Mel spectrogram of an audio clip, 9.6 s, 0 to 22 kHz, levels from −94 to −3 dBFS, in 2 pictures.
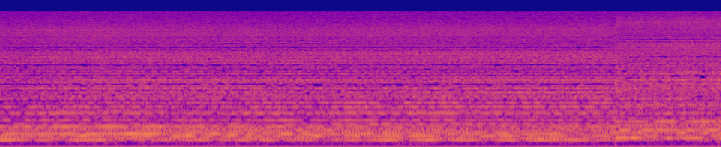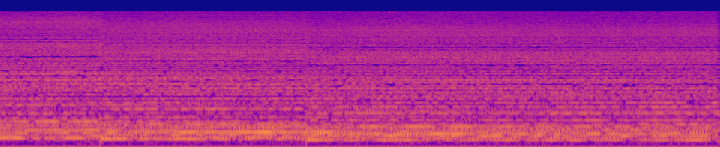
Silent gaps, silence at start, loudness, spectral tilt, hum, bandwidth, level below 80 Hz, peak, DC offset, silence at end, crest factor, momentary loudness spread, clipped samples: none; 0 s; -32 LUFS; -2 dB/octave; none; 16 kHz; -68 dBFS; -18 dBFS; 0.3%; 0 s; 14 dB; 2 LU; under 0.1%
